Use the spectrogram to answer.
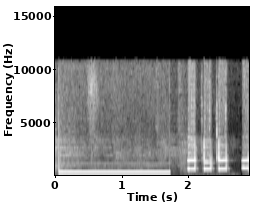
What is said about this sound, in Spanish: Vamos a marcarle. Claro. Porque vamos a marcar, ¿ok?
